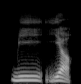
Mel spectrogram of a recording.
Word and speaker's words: 미역: 미역 has two syllables. 미안 역 미역 미역 미역국 파레 has two syllables 파 and 레 it is not 파란셋 the color blue.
